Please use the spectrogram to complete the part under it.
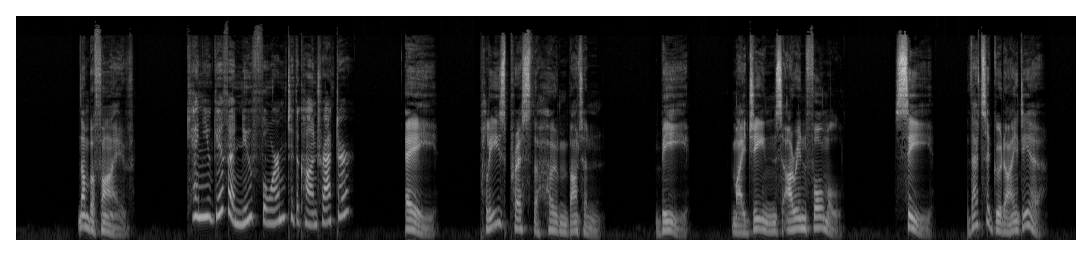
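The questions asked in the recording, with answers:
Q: Can you give a new form to the contractor?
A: C: That's a good idea.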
